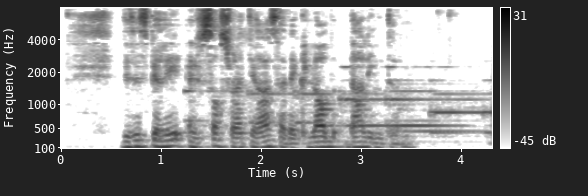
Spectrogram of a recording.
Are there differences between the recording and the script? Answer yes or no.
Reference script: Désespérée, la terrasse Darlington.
yes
